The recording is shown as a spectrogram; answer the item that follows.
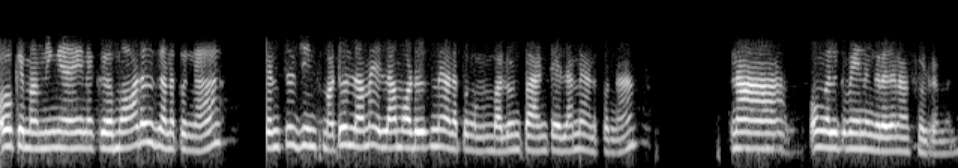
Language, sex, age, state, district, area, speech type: Tamil, male, 18-30, Tamil Nadu, Sivaganga, rural, conversation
